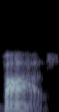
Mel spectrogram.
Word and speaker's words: vase: Yeah, vase or vase. Usually pronounced vase. But yes, spelled V-A-S-E.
